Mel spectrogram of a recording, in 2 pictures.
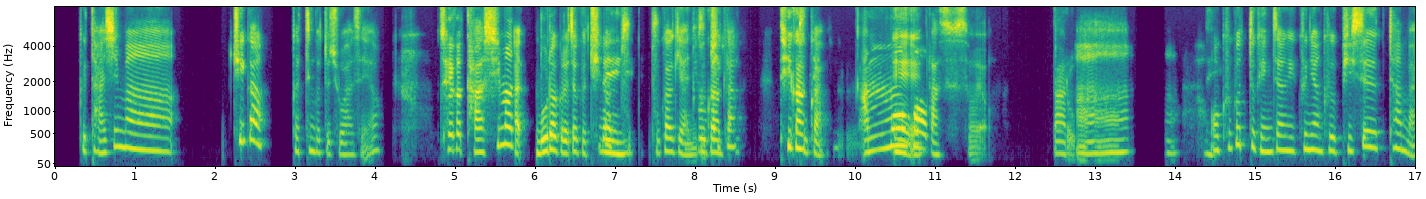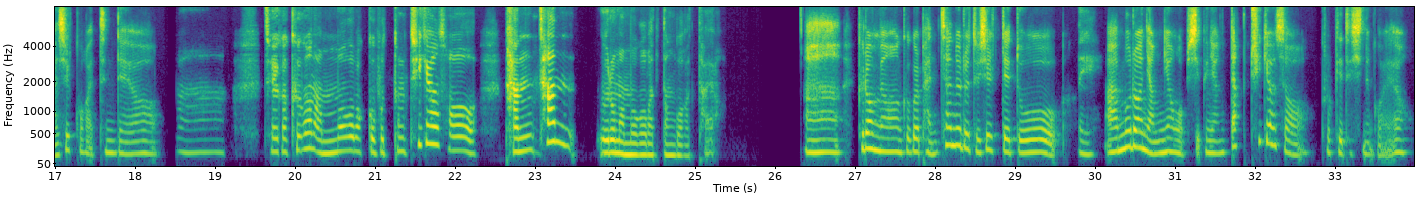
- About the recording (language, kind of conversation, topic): Korean, podcast, 어릴 때 특히 기억에 남는 음식이 있나요?
- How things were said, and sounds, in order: tapping; other background noise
